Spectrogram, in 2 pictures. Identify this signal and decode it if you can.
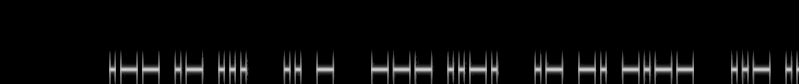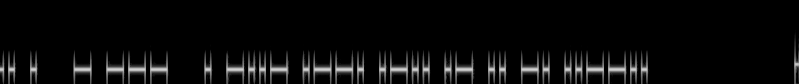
Morse code, heard as a keyed tone, about 22 wpm, 700 Hz. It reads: WAS IT OF ANY USE TO EXPLAIN?
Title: Sentences from Top 1100 Words 22wpm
